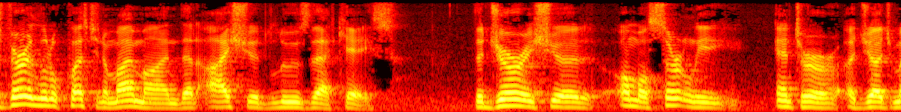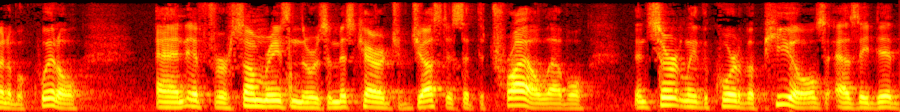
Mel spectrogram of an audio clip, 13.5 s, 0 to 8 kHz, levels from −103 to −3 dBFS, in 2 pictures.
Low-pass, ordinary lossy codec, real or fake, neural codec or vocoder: 7.2 kHz; MP3, 64 kbps; real; none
